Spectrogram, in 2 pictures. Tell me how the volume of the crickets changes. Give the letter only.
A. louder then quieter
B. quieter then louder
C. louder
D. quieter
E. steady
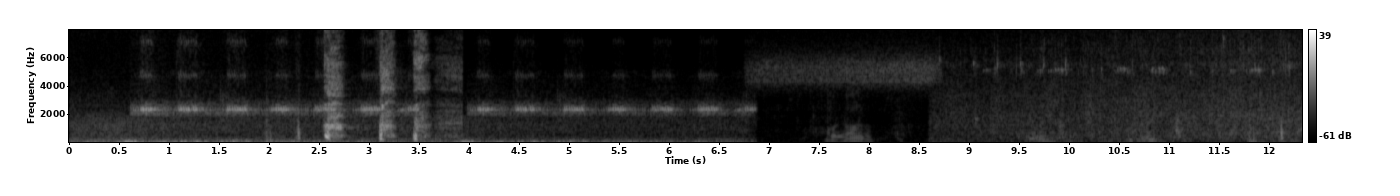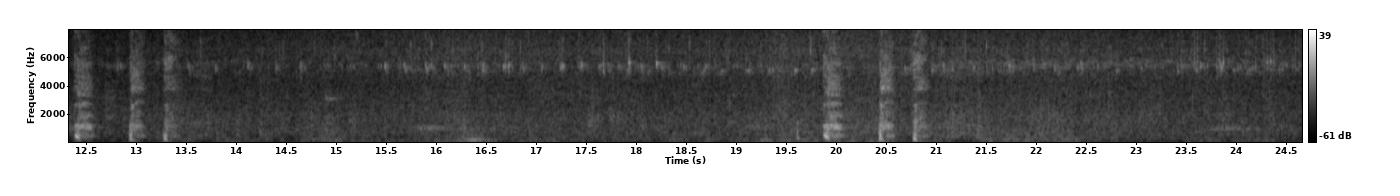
B.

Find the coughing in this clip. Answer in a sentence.
You can hear the coughing from 1.9 to 4.0 s, from 11.8 to 13.8 s and from 19.3 to 21.2 s.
